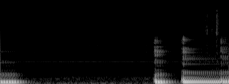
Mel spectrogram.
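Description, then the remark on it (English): A distorted bass guitar, played with the same settings as a previous bass, plays a few low, gritty notes with a growling edge: one note fades out, then after a pause two more are struck loudly in quick succession. “Has more growl in it and distortion.”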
